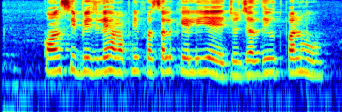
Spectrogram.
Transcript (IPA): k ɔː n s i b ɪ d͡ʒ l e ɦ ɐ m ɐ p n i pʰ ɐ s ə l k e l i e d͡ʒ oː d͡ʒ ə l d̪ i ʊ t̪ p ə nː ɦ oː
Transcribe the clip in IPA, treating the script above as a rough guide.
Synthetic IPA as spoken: k ɔː n s i b ɪ d͡ʒ l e ɦ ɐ m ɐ p n i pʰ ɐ s ə l k e l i e d͡ʒ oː d͡ʒ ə l d̪ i ʊ t̪ p ə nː ɦ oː

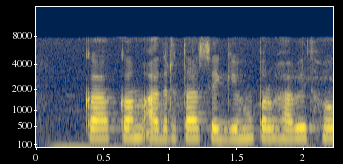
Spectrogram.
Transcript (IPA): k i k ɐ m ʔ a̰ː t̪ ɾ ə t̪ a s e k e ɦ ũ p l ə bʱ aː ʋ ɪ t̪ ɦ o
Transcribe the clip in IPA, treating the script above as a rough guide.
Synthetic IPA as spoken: k a k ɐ m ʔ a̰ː d̪ ɾ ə t̪ a s e ɡ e ɦ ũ p ɾ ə bʱ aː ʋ ɪ t̪ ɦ o

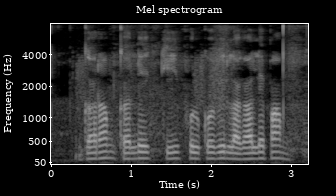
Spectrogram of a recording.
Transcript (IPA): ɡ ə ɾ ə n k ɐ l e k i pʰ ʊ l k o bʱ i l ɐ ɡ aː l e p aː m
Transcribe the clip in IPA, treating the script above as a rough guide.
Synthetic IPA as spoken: ɡ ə ɾ ə m k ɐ l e k i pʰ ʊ l k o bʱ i l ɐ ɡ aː l e p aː m

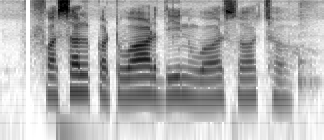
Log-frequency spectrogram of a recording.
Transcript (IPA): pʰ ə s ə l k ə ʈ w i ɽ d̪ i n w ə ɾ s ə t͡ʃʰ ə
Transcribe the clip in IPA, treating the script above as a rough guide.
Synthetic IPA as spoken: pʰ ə s ə l k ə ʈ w a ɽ d̪ i n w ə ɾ s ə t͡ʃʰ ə

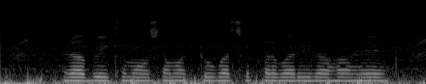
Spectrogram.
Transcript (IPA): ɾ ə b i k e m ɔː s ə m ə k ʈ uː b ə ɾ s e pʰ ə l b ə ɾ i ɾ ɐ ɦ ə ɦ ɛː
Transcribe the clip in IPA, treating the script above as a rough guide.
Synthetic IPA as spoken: ɾ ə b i k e m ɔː s ə m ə k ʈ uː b ə ɾ s e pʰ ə ɾ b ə ɾ i ɾ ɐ ɦ a ɦ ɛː

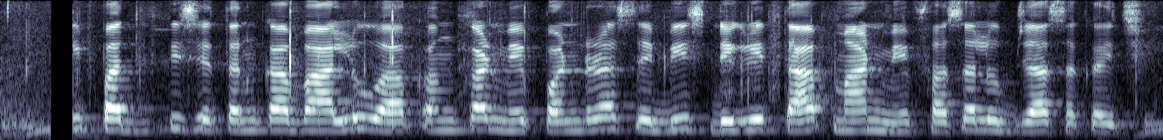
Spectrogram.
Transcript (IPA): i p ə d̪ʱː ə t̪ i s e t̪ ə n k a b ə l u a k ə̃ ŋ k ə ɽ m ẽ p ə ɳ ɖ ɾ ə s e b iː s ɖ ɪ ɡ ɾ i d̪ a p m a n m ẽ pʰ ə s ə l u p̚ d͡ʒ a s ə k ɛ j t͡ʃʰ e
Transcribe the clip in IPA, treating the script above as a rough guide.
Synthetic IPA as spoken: i p ə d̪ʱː ə t̪ i s e t̪ ə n k a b a l u a k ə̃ ŋ k ə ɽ m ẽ p ə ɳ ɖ ɾ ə s e b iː s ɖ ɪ ɡ ɾ i t̪ a p m a n m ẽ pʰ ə s ə l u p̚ d͡ʒ a s ə k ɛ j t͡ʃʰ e

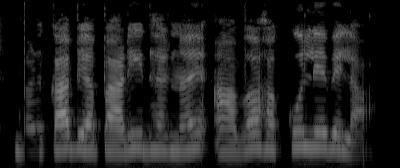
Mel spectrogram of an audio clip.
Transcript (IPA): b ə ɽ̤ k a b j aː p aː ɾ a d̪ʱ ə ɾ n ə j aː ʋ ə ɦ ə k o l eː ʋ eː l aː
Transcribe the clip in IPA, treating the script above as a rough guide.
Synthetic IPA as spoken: b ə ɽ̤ k a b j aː p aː ɾ i d̪ʱ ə ɾ n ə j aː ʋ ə ɦ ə k o l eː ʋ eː l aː

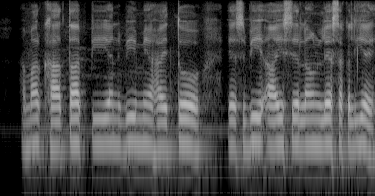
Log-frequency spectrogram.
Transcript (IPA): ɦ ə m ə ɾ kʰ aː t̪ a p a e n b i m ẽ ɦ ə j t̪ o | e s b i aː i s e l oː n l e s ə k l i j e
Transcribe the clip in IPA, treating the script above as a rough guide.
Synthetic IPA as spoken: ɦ ə m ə ɾ kʰ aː t̪ a p i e n b i m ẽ ɦ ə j t̪ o | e s b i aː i s e l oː n l e s ə k l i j e

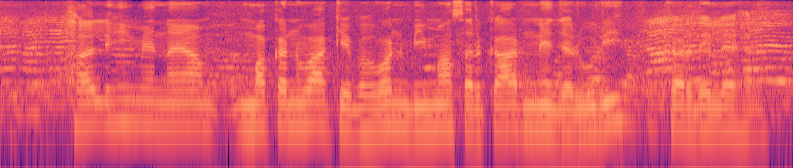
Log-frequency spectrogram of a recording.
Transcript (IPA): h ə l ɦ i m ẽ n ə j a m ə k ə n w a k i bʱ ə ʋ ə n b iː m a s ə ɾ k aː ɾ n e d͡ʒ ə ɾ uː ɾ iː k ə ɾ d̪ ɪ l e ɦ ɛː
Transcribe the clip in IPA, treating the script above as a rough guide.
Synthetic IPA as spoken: h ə l ɦ i m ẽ n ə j a m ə k ə n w a k e bʱ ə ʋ ə n b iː m a s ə ɾ k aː ɾ n e d͡ʒ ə ɾ uː ɾ i k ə ɾ d̪ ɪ l e ɦ ɛː

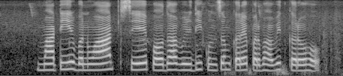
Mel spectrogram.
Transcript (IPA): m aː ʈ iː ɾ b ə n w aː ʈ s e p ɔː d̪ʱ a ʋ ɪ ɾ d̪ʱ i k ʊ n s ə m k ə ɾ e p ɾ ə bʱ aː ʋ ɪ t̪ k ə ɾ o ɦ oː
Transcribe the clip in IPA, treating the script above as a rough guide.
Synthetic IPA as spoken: m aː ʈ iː ɾ b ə n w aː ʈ s e p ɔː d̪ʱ a ʋ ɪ ɾ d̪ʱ i k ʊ n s ə m k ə ɾ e p ɾ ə bʱ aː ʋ ɪ t̪ k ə ɾ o ɦ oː

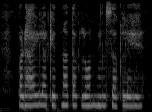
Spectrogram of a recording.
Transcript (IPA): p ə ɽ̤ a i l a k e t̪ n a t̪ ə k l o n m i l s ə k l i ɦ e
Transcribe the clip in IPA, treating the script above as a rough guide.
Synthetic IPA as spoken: p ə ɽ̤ a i l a k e t̪ n a t̪ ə k l o n m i l s ə k l e ɦ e

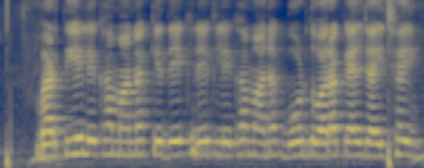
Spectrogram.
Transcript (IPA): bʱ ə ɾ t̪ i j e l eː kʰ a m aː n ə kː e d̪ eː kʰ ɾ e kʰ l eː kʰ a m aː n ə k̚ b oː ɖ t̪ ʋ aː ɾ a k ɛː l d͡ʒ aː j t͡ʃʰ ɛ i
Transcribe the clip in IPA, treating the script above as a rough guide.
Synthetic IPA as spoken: bʱ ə ɾ t̪ i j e l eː kʰ a m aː n ə kː e d̪ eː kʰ ɾ e kʰ l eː kʰ a m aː n ə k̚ b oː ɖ d̪ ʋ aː ɾ a k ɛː l d͡ʒ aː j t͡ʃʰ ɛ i

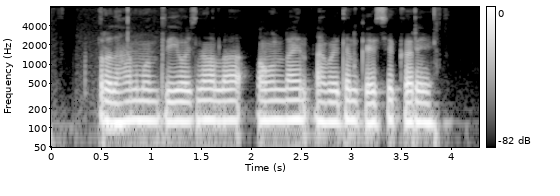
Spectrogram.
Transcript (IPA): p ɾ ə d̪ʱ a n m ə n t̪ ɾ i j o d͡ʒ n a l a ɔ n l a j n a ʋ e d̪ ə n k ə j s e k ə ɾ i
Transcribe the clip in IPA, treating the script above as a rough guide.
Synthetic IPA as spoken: p ɾ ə d̪ʱ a n m ə n t̪ ɾ i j o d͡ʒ n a l a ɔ n l a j n a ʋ e d̪ ə n k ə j s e k ə ɾ e

